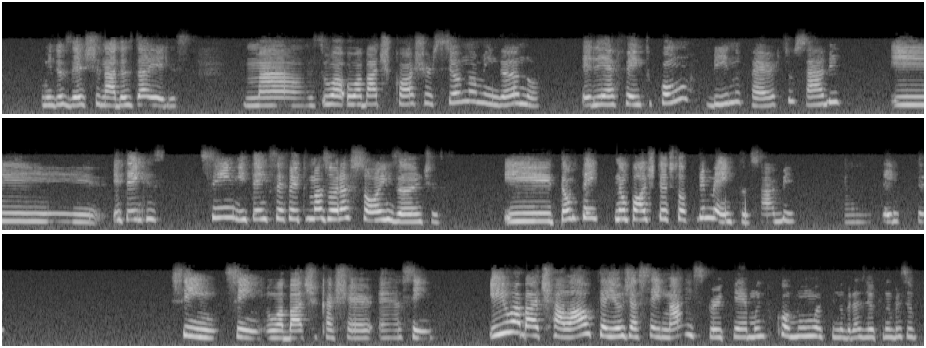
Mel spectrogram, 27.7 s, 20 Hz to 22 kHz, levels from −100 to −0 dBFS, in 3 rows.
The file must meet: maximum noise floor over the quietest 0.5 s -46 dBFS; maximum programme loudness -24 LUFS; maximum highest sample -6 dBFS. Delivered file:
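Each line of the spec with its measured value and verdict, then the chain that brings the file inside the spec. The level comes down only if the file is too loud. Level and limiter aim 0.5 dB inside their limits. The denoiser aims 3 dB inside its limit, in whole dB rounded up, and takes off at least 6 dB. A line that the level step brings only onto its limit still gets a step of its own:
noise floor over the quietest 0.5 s -57 dBFS: pass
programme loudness -27.0 LUFS: pass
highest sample -10.5 dBFS: pass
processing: none needed

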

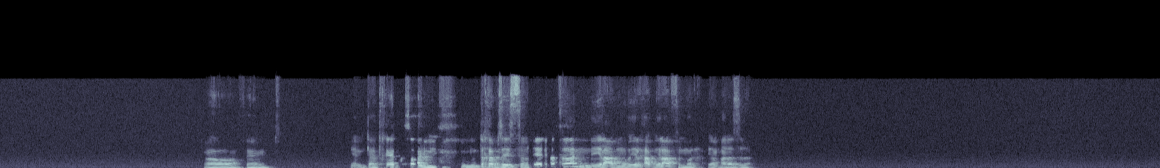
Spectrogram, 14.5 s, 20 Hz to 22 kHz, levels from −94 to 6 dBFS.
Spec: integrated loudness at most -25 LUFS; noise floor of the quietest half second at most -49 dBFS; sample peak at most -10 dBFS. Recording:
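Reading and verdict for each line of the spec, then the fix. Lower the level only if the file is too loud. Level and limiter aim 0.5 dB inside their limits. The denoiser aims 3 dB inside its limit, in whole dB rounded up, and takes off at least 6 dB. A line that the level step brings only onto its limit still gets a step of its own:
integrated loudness -20.0 LUFS: fail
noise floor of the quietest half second -56 dBFS: pass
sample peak -5.5 dBFS: fail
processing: trim -5.5 dB

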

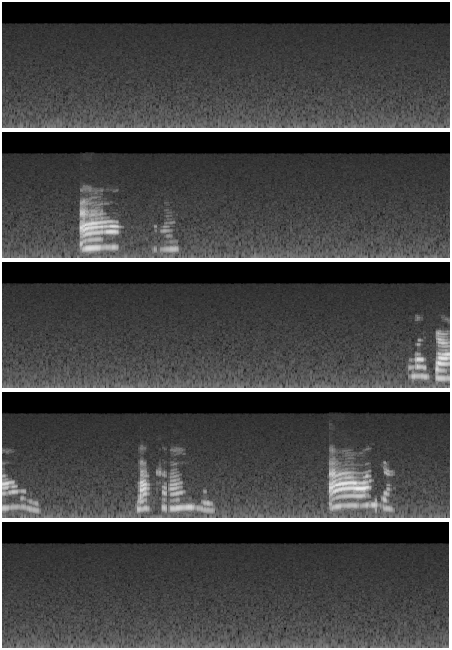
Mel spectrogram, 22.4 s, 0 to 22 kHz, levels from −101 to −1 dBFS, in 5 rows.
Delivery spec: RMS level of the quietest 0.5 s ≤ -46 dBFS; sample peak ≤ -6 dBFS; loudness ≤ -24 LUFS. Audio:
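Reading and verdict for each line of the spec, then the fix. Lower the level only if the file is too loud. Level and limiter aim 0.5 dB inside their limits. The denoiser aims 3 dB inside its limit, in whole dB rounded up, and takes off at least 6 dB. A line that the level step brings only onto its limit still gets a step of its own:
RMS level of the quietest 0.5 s -55 dBFS: pass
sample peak -4.5 dBFS: fail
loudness -19.5 LUFS: fail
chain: trim -5 dB

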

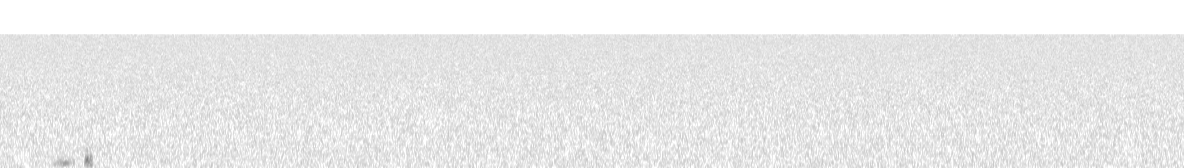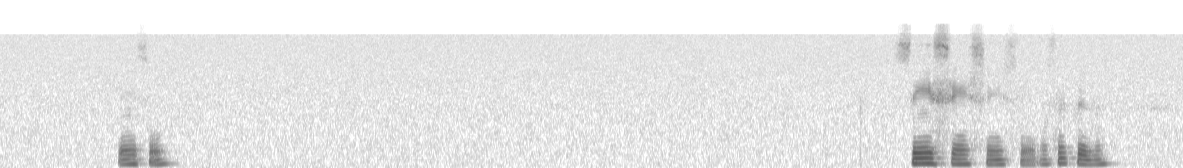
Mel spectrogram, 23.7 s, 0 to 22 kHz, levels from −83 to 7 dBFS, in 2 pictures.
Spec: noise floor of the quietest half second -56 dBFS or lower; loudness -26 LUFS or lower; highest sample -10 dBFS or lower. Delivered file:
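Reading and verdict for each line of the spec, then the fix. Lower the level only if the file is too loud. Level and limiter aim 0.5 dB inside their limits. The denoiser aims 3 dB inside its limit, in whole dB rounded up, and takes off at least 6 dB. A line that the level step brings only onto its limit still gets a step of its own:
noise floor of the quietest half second -54 dBFS: fail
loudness -42.5 LUFS: pass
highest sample -15.0 dBFS: pass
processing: noise reduction 6 dB, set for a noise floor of -54 dBFS

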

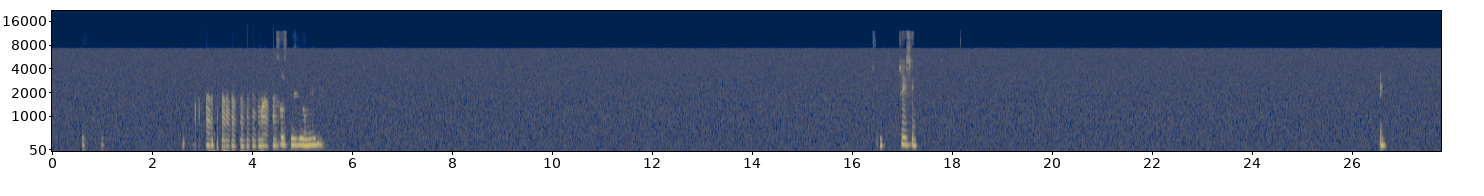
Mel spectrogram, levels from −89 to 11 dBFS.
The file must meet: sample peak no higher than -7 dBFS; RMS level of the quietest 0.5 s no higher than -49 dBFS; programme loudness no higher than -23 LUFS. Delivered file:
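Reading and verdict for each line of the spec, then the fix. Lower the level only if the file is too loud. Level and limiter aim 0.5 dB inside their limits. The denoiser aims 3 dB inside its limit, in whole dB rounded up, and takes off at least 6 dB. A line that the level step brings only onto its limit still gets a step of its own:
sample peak -4.5 dBFS: fail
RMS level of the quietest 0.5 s -46 dBFS: fail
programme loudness -19.0 LUFS: fail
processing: trim -4.5 dB

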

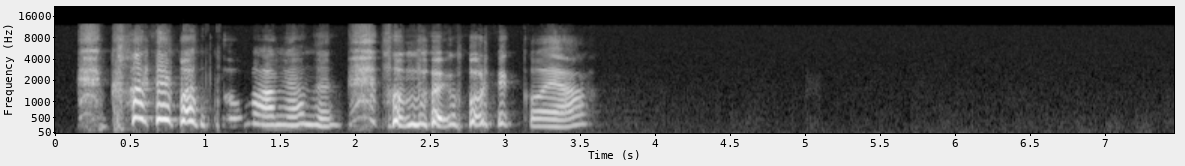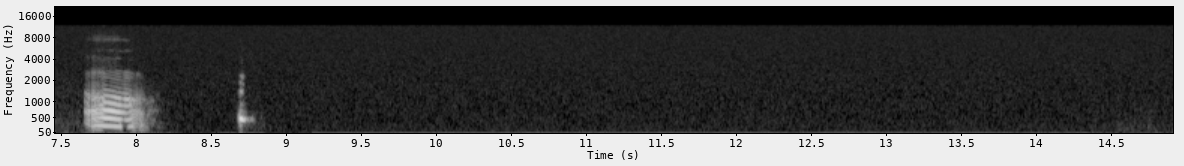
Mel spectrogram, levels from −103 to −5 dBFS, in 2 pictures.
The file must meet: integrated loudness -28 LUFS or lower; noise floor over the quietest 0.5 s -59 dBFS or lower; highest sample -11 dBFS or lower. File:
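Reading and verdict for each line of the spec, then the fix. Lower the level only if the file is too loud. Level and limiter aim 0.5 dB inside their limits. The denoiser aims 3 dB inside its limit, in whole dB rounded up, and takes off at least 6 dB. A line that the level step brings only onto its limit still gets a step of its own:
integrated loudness -20.5 LUFS: fail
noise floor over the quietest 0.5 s -71 dBFS: pass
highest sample -4.5 dBFS: fail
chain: trim -8 dB

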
